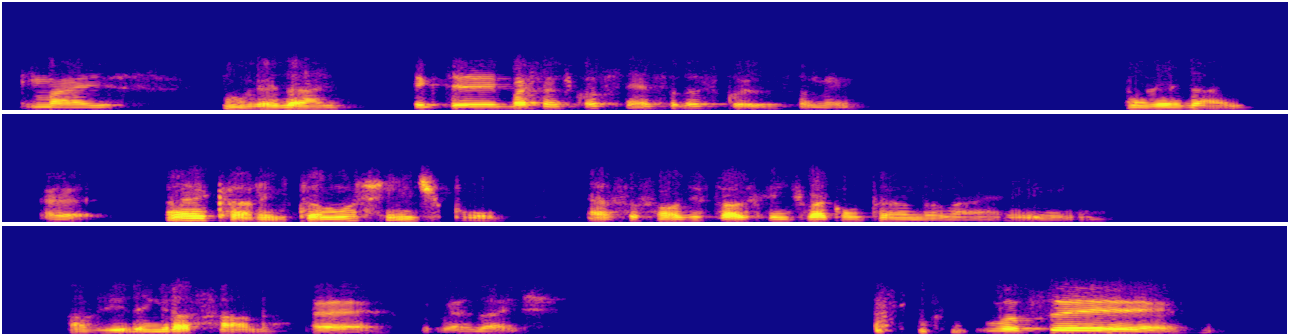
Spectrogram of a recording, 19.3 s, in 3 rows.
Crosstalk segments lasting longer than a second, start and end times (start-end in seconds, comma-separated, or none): none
